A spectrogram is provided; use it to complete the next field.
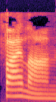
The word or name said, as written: phylon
